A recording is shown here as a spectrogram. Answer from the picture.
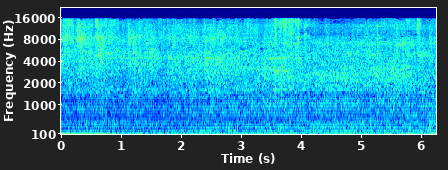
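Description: Double-stack intermodal freight train rolling past: a steady low rumble of the passing container cars on the rails.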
